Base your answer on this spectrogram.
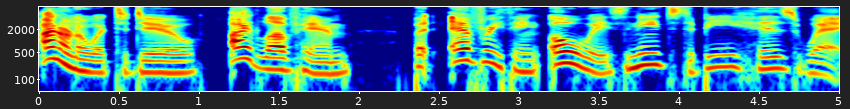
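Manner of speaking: plain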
